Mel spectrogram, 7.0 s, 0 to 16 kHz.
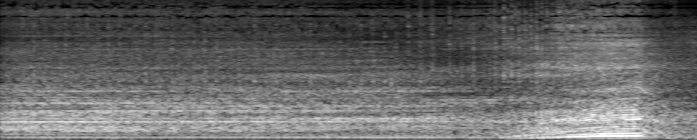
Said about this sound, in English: All right, now, if you're on one of our audio-only platforms, I guess you just got treated to an annoying noise of leaf blowers for about 4 seconds.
